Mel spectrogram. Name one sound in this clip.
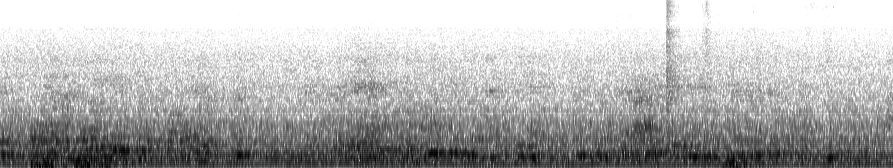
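A woman talks quietly and calmly nearby.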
